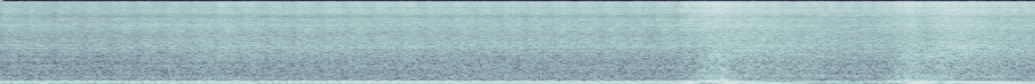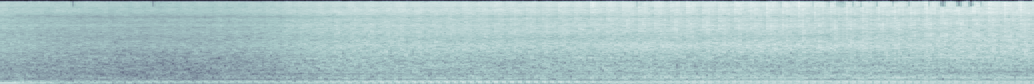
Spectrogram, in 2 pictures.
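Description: A VW Beetle engine with a carburetor idles with a steady low rumble, then revs hard twice in quick bursts before settling back to idle, loud and close.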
